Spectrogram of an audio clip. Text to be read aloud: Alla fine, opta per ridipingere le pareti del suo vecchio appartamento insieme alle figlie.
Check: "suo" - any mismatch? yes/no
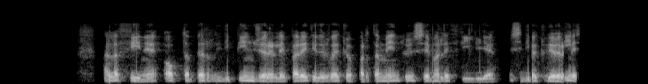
yes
